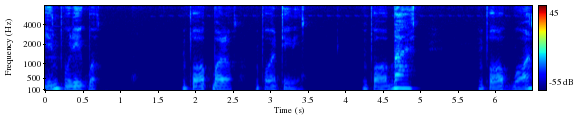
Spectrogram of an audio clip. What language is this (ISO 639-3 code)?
kqo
